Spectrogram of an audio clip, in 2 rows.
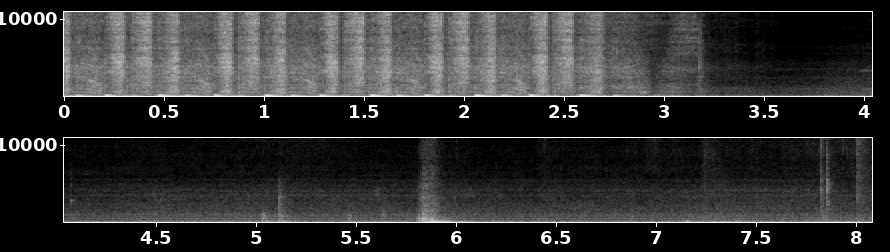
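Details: Jeep Liberty CRD diesel after top-end rebuild, glow plugs out, compression test on cylinder 4: even strong cranking beats about two per second for three seconds; reading about 325 psi, healthy.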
